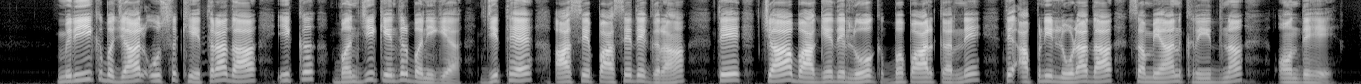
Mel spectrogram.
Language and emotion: Dogri, neutral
